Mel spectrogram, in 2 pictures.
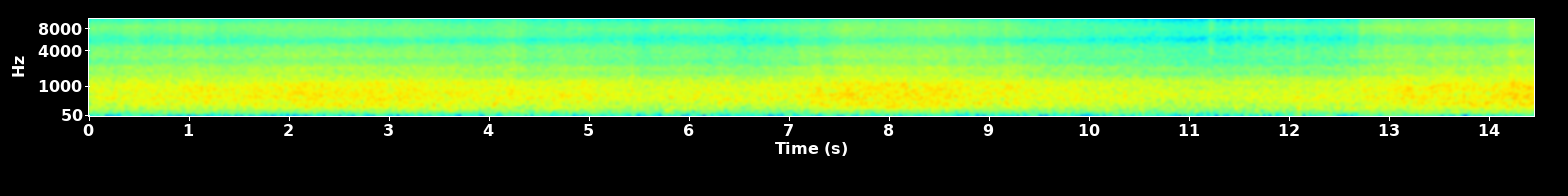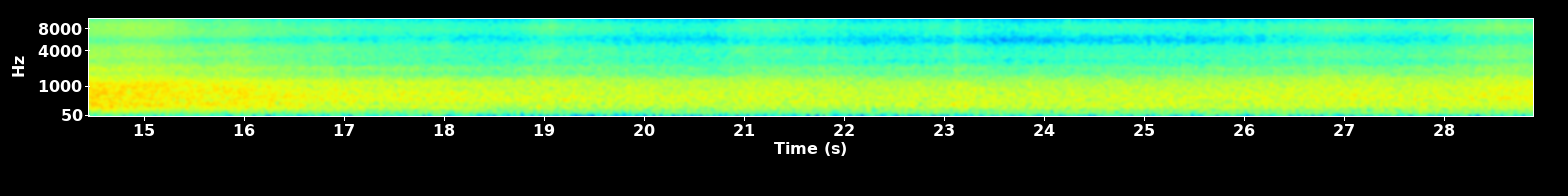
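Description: Sea surf washing in, a steady rush that swells and eases about every six seconds.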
